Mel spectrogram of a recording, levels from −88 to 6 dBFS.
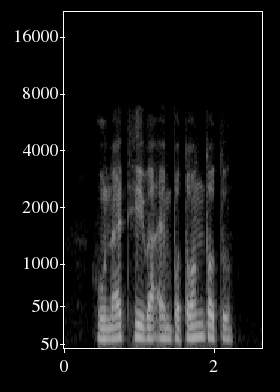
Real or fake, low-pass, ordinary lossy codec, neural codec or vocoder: real; 7.2 kHz; Opus, 16 kbps; none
